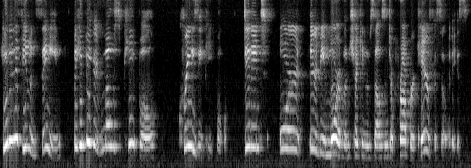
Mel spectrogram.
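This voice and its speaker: Female podcast co-host, high and very animated voice, playful, teasing delivery. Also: normal speed, rough recording. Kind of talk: casual banter and humorous read-aloud.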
